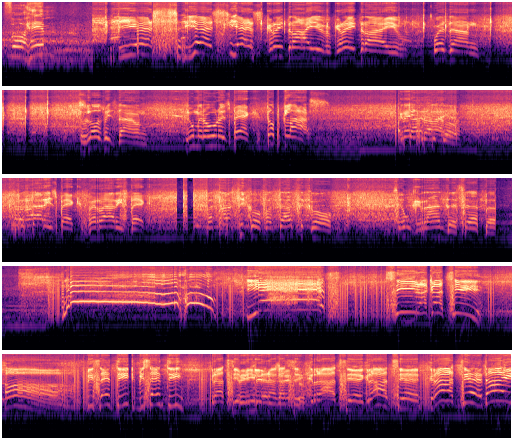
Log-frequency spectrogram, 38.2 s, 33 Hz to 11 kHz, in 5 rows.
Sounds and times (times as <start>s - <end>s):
Radio: 1.4s - 7.2s, 13.5s - 14.6s, 15.3s - 23.9s, 25.6s - 27.0s, 27.7s - 38.2s
Speech: 28.8s - 38.2s.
